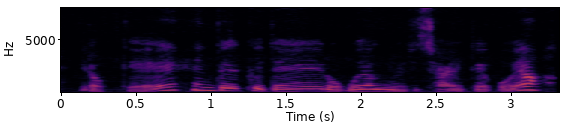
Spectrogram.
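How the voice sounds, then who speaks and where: The delivery is fairly slow, with very wide pitch swings. Noticeable background noise can be heard. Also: woman. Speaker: crochet tutorial creator. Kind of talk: tutorial.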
